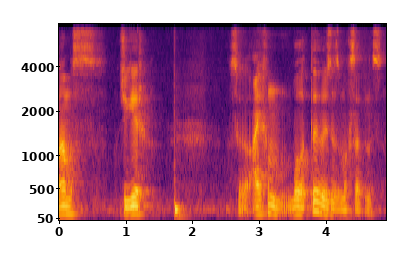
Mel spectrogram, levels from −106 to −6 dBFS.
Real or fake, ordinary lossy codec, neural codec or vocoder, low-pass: real; none; none; 7.2 kHz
